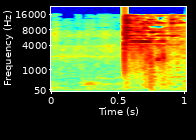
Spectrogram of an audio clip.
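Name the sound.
glass breaking and shattering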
